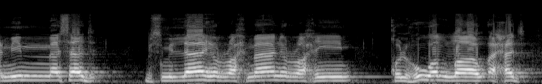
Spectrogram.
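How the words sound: It pauses before and after the basmala. The end of the surah, the basmala and the next surah are all separated. "قطع الجميع"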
